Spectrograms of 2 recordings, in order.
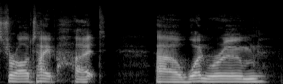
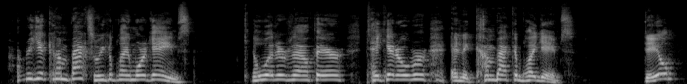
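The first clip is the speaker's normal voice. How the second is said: put-on higher, eager child voice; 9 semitones higher than usual. Child begging the party to come back and play. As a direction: bounce through it like an excited kid. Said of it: "she kinda hugs".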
